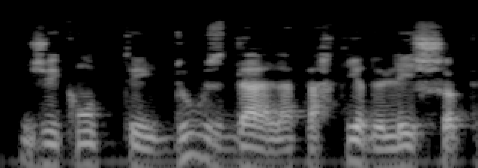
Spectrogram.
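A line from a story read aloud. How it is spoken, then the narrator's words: Murmur. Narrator (French): murmura-t-il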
